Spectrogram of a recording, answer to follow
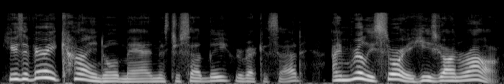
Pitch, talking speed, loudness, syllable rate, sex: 175 Hz, 200 wpm, -18 LUFS, 5.0 syllables/s, male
